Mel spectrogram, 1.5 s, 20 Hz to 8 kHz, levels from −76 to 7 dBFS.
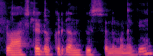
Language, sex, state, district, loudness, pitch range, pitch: Telugu, male, Telangana, Nalgonda, -25 LUFS, 115-140 Hz, 115 Hz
